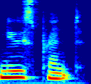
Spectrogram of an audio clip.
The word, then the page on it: newsprint: American English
